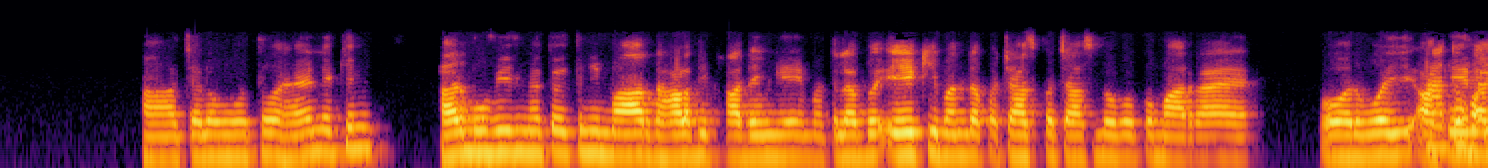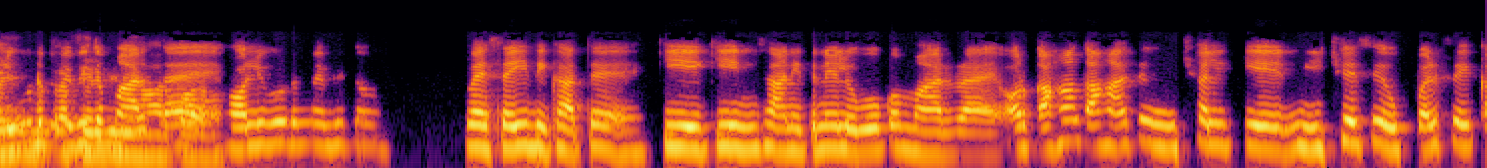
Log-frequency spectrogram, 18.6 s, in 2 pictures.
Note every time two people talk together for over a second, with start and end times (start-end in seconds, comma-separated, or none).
8.9-10.7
